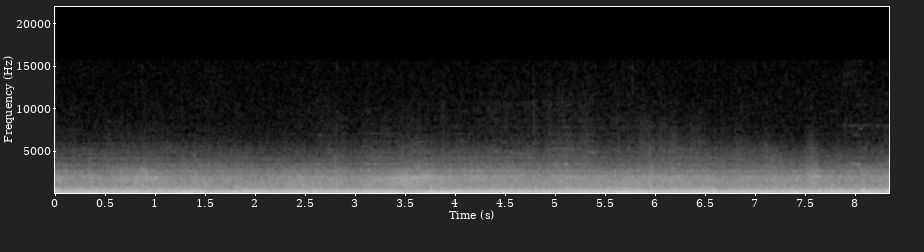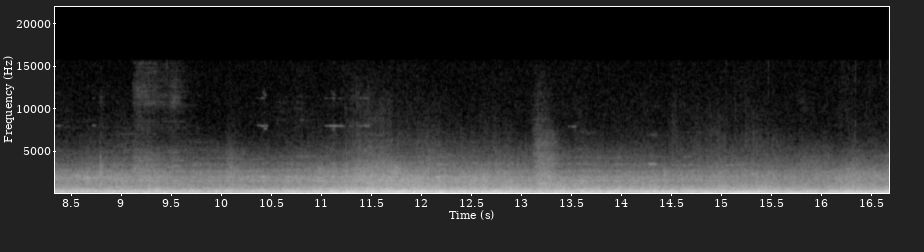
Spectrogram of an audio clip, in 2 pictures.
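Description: Double-stack intermodal freight train's well cars rolling past: a steady rumble of steel wheels on rail, growing a little louder about eleven seconds in.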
